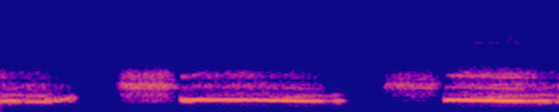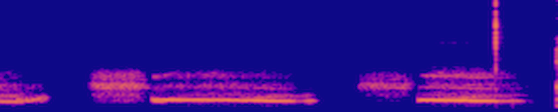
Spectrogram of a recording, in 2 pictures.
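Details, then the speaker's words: Respiratory assessment teaching example: repeated breath cycles with a continuous, whistly, almost musical tone, more prominent on the longer exhalations, as heard in asthma: expiratory wheeze. "wheezes on the other hand are more continuous sound most of you have heard someone with asthma having wheezes they're like a whistly sometimes shrill almost musical sound that's continuous wheezes tend to be more prominent on exhalation than inhalation"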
